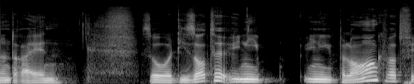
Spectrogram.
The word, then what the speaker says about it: Ugni: Oh, also UGNI geschrieben. Ich will es jetzt hier nicht komplett falsch. Wie spricht man das? UG? – UGNI? – Ja, Uni.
